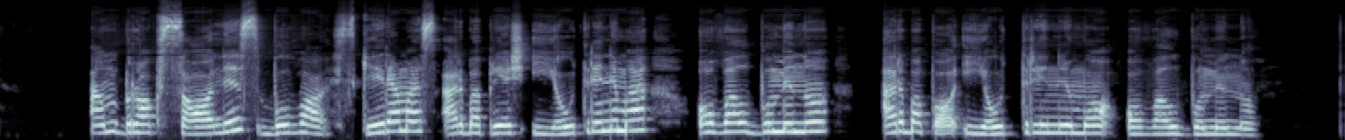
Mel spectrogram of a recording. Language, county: Lithuanian, Klaipėda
